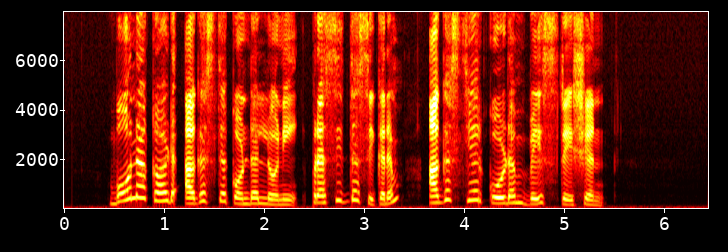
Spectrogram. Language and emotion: Telugu, neutral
